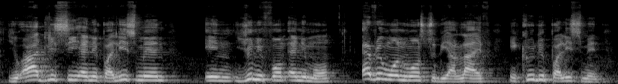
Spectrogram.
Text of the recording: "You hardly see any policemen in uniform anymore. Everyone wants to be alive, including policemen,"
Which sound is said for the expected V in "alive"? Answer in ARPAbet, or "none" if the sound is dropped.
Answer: V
